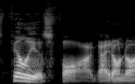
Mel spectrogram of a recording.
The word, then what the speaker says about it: Phileas Fogg: It's Phileas Fogg. I don't know how to spell it, but Phineas Fogg?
